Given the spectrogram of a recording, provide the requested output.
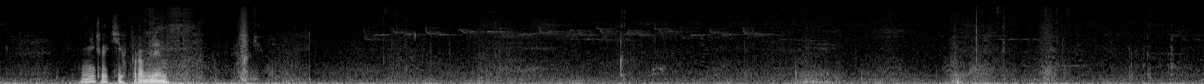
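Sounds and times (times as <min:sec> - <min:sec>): low rumble of wind: 0:00.0 - 0:12.0.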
